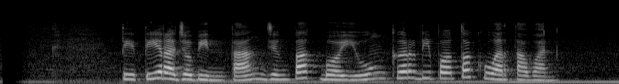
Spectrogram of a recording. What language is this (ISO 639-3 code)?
sun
